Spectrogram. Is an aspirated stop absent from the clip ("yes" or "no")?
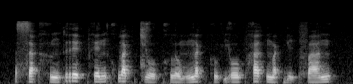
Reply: no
